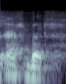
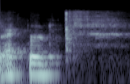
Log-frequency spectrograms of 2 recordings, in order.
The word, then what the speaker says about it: Egbert: As said, my name is Egbert. That's a very Dutch pronunciation. The international version is Egbert.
